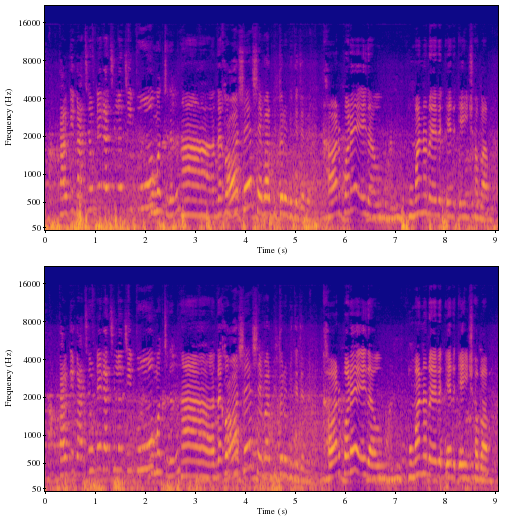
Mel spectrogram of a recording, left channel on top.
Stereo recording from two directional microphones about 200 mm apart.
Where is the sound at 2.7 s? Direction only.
45° right (ahead or behind).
